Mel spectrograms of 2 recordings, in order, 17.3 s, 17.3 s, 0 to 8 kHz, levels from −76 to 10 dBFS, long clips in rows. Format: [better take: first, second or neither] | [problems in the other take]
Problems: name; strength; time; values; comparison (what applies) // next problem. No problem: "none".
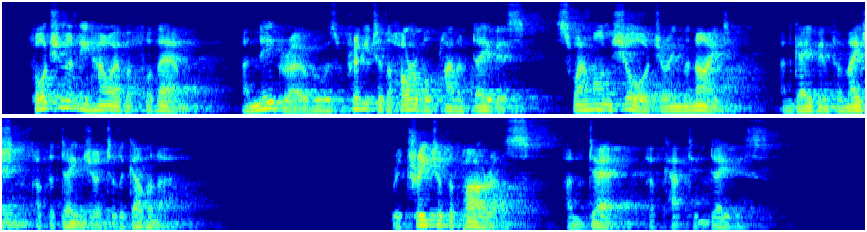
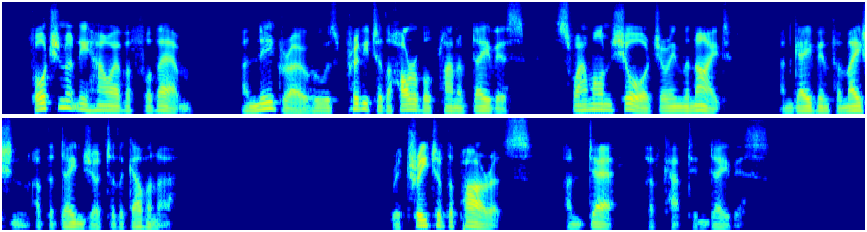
second | room echo; dies away in 1.1 s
